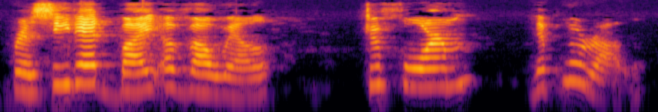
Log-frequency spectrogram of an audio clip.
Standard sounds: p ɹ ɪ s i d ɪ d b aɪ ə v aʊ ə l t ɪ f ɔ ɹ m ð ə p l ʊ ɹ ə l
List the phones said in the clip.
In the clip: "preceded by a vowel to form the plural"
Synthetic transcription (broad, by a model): p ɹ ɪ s i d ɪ d b aɪ ə v aʊ ə l t ɪ f ɔ ɹ m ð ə p l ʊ ɹ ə l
